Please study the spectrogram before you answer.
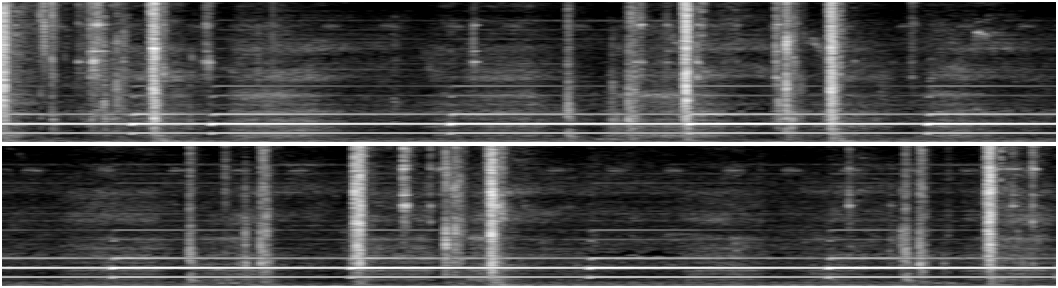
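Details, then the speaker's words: Drag car with Alloyworks surge tank after replacing a failed fuel pump: short electric buzz from the pump each time the key is cycled, about once per second, to fill the surge tank; normal priming. "now we should be able to hear the pump cycle yep"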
